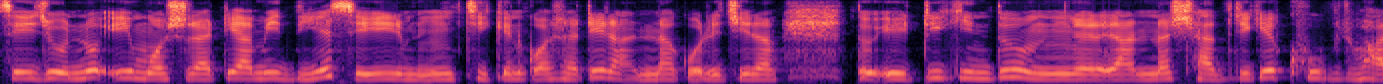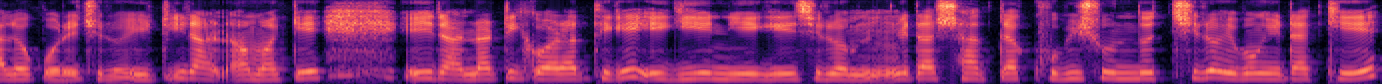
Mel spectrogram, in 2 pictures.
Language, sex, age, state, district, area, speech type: Bengali, female, 30-45, West Bengal, Jalpaiguri, rural, spontaneous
